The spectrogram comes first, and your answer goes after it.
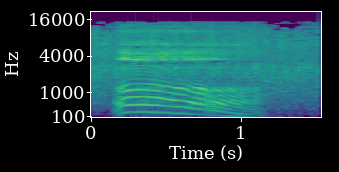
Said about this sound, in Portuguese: É, glória a Deus, aplauda a Ele, glória a Deus.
